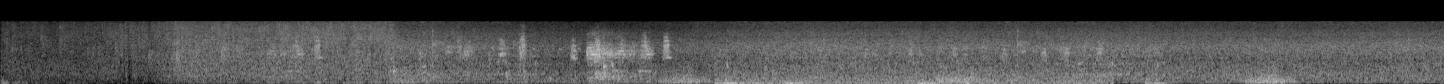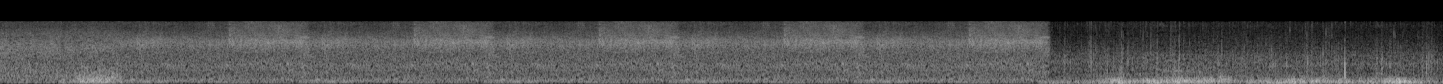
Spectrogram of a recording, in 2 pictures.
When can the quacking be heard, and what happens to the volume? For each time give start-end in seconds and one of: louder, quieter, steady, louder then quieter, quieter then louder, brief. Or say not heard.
2.5-11.8 louder then quieter.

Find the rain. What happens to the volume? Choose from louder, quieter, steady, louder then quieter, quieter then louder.
steady.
